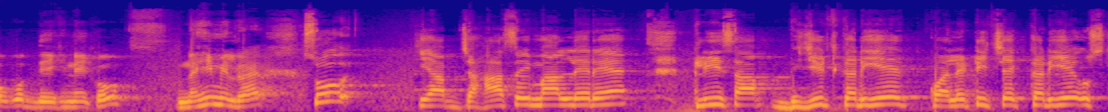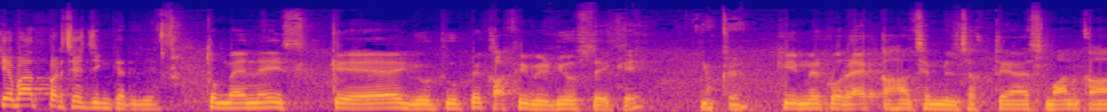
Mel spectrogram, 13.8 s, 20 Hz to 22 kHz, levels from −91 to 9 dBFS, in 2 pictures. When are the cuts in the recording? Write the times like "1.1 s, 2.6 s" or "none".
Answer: 2.6 s, 8.0 s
